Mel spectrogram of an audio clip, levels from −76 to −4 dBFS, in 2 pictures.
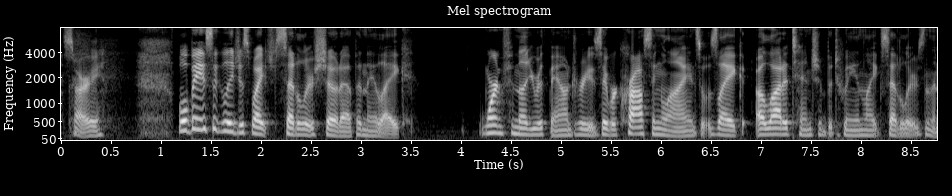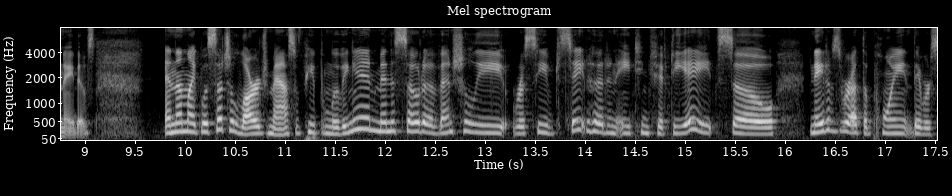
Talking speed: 200 wpm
